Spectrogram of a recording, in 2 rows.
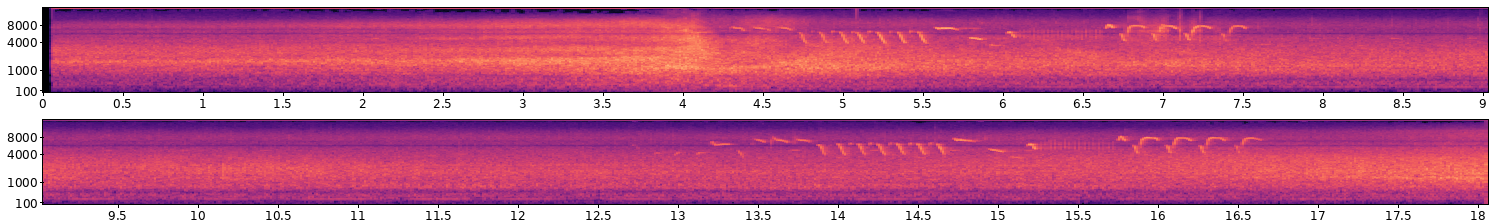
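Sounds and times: vehicle passing by: 0:00.2 - 0:18.0
small bird twittering: 0:05.0 - 0:07.6, 0:12.9 - 0:16.7.

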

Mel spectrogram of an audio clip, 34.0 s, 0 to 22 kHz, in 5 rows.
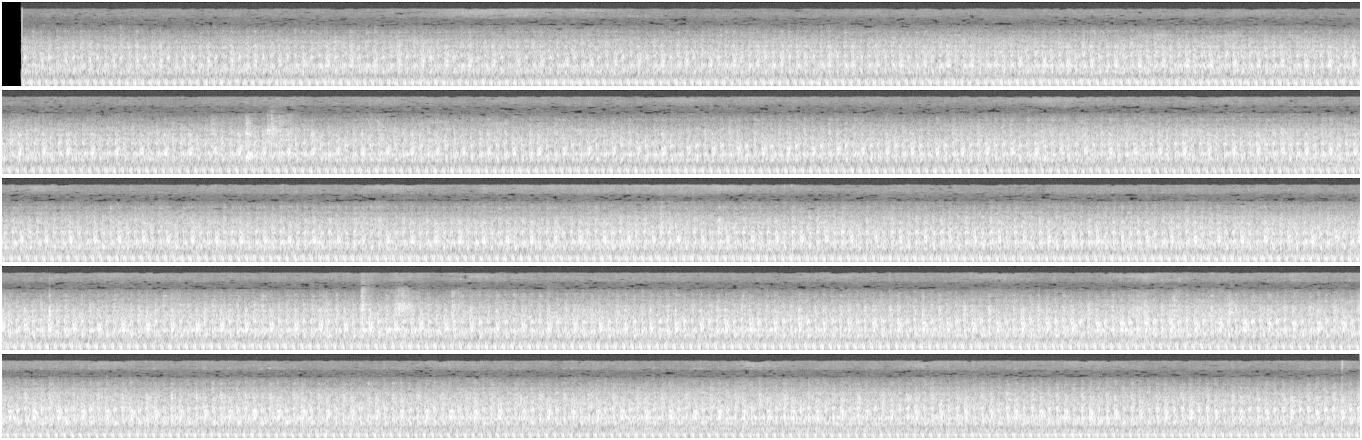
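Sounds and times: tractor diesel engine running: 0:00.1 - 0:33.9.

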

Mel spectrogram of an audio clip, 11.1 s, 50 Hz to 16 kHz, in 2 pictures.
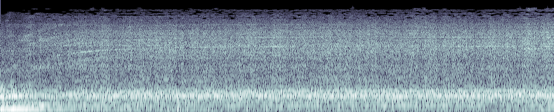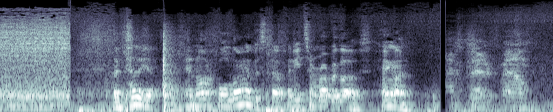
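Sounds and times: table saw cutting plastic: 0:00.0 - 0:06.3.

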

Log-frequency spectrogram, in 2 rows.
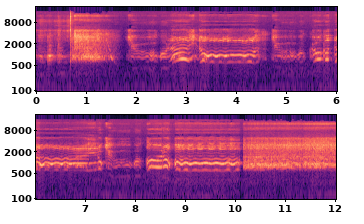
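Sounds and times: synthetic sung melody: 0:01.8 - 0:10.2
toy speaker noise rush: 0:10.2 - 0:12.0.

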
